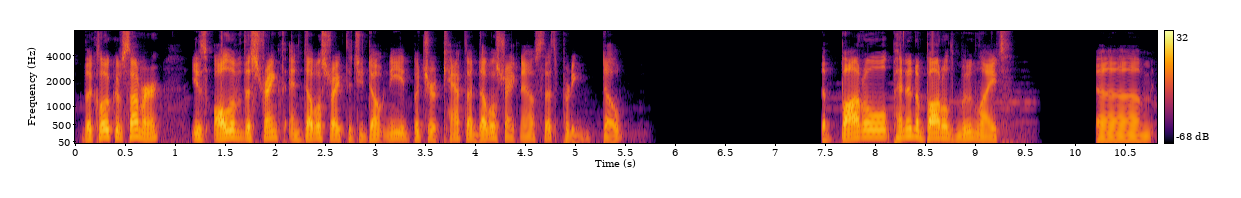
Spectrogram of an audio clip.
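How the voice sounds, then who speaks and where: A man giving casual live game stream commentary, thinking aloud as he mutters through details and swears now and then. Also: medium pitch. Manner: muttering through item stats, profane.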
